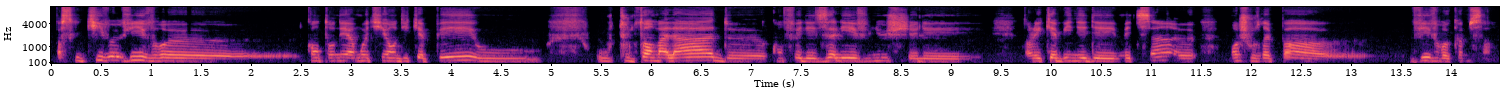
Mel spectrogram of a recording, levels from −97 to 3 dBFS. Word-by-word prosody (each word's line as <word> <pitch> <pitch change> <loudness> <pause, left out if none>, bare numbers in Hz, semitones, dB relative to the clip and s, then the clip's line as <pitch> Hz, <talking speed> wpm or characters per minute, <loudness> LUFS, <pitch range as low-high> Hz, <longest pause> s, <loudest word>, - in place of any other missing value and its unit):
Parce - - +6
que 195 - -8
qui 220 +6 +3
veut 220 +1 +1
vivre, 190 -3 +1
heu, 170 -2 0 1.0
quand 185 0 -3
on 180 - -4
est 185 0 0
à 175 - +2
moitié 185 +1 0
handicapé 400 - +1
ou 160 - -10 0.5
ou 170 - -8
tout - - +1
le - - -4
temps 195 -2 +6
malade, 185 0 +4 0.4
qu'on 170 - -13
fait 175 0 -4
des 165 +1 +1
allées 180 -1 +2
et - - +3
venues 175 +3 -8
chez 165 -2 +1
les 150 -2 -7 0.5
dans - - -5
les 165 0 -1
cabinets 175 0 0
des 160 -2 +1
médecins, 200 +6 +4 0.2
heu, 165 0 -6 0.4
moi 185 - -2
je - - +5
voudrais 170 0 -3
pas 165 -3 -1 0.9
vivre 175 -4 -1
comme 175 +1 -14
ça. - - +5
175 Hz, 160 wpm, -22 LUFS, 165-185 Hz, 1.0 s, Parce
